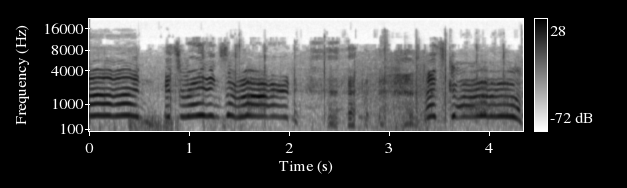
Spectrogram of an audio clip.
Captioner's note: laughs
